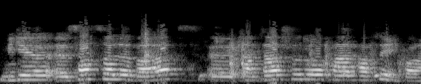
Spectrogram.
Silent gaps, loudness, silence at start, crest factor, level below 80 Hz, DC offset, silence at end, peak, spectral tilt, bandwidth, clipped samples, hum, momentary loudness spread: none; -16 LUFS; 0 s; 12 dB; -50 dBFS; under 0.1%; 0 s; -4 dBFS; -4.5 dB/octave; 8.4 kHz; under 0.1%; none; 7 LU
